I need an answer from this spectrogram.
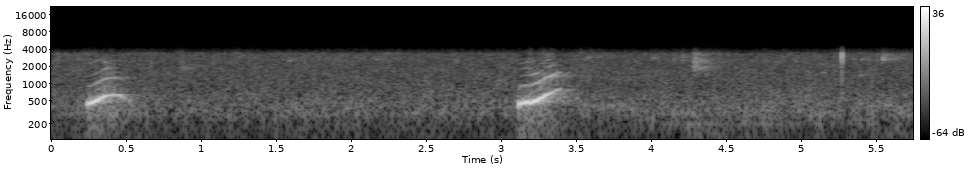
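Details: A female cat rolled up on a sheep-skin carpet gives two short rising meows about three seconds apart, with a quiet background.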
